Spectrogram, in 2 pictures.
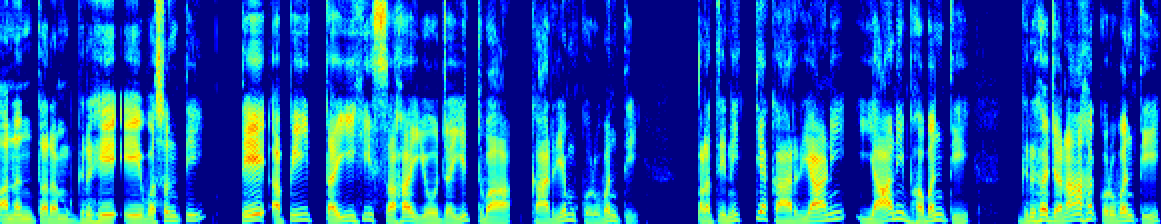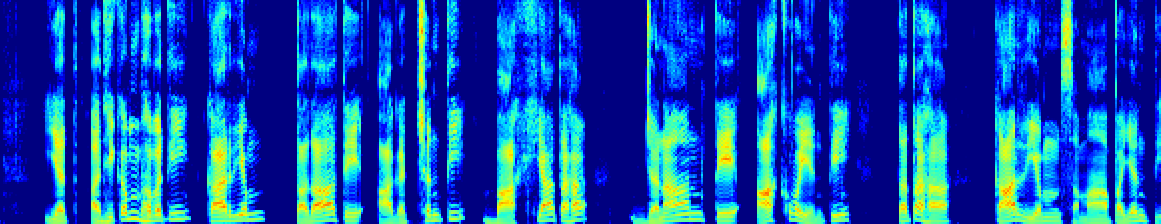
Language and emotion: Sanskrit, neutral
